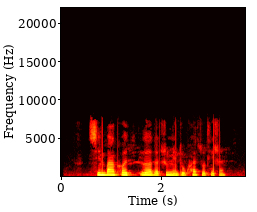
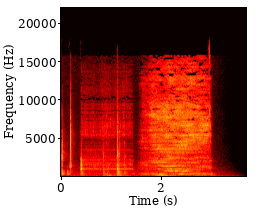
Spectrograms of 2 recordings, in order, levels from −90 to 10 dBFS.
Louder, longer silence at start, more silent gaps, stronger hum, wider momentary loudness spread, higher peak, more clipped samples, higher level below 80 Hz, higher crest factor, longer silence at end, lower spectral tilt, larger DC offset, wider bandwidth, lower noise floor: first, -17 LUFS vs -24 LUFS; first, 0.6 s vs 0 s; neither; neither; second, 14 LU vs 17 LU; about the same, -2 dBFS vs 0 dBFS; neither; about the same, -54 dBFS vs -56 dBFS; second, 16 dB vs 28 dB; second, 0.4 s vs 0.65 s; first, -7.5 dB/octave vs -1 dB/octave; neither; second, 7.4 kHz vs 16 kHz; second, -60 dBFS vs -65 dBFS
